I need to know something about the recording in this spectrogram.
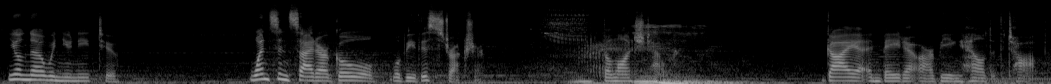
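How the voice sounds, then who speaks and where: A woman playing a secretive older strategist in a game cutscene, speaking in a measured, formal way. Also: deep voice, soft background music. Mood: cool, measured. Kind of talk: video game cutscene acting.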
